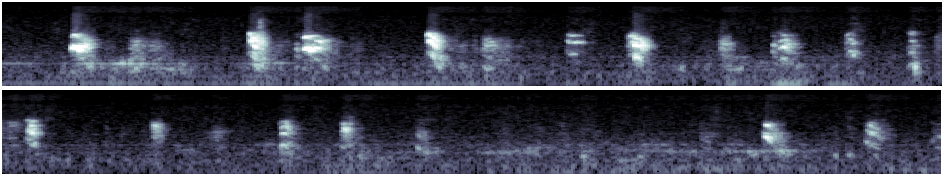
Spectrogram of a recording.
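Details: Young Blenheim Cavalier King Charles Spaniels, part of a six-puppy litter born in March, kept in a home puppy pen. Scattered short, sharp yelps, some doubled. A quick cluster comes first, then thinning calls with pauses of up to two seconds, in a quiet room.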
